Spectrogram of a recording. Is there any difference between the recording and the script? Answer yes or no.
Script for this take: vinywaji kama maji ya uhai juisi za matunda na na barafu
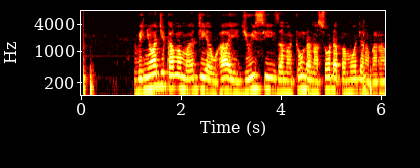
yes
